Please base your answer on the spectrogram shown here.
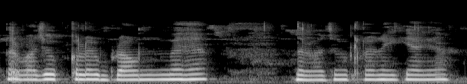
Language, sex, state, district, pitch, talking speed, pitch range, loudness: Hindi, female, Chhattisgarh, Raipur, 220 Hz, 155 wpm, 215-230 Hz, -14 LUFS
